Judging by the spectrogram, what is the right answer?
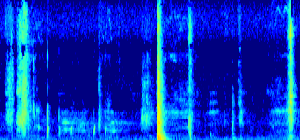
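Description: Handling sounds around a car's exterior door handle: a few light clicks and taps, with one sharp knock about three seconds in.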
